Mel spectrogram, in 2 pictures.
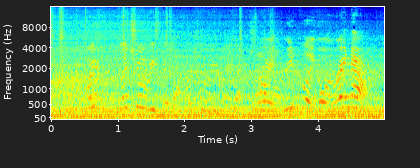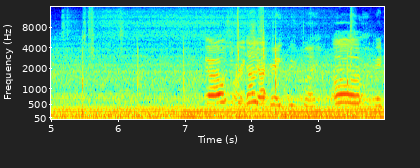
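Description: Boys' voices talking and calling out in short bursts over a steady low hum.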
